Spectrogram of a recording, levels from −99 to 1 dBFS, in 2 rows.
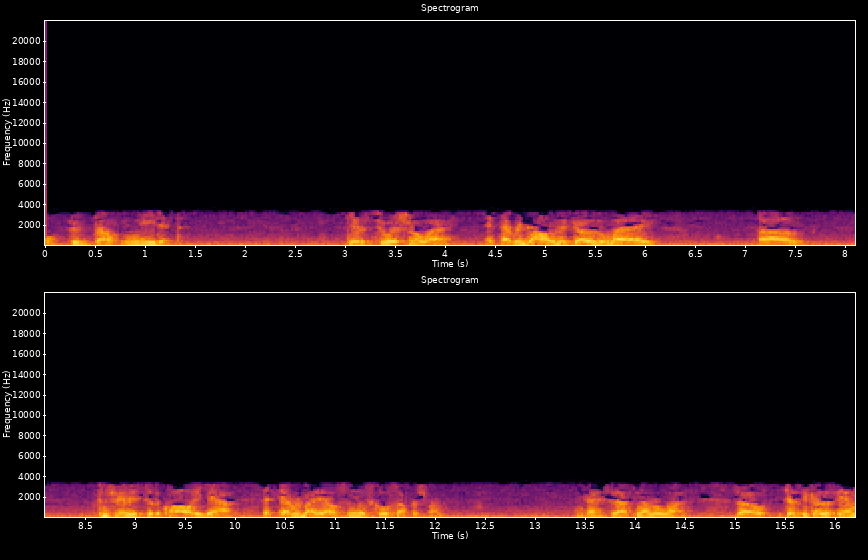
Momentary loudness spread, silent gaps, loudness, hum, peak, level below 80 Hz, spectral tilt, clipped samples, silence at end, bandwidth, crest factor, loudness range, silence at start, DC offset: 21 LU; none; -16 LUFS; none; -2 dBFS; -38 dBFS; -12.5 dB/octave; under 0.1%; 0 s; 3.4 kHz; 16 dB; 4 LU; 0 s; under 0.1%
